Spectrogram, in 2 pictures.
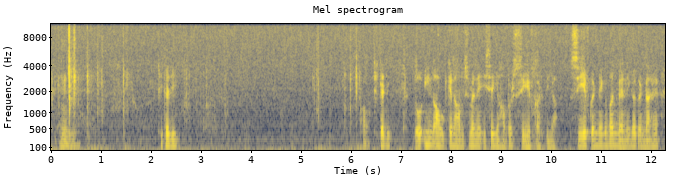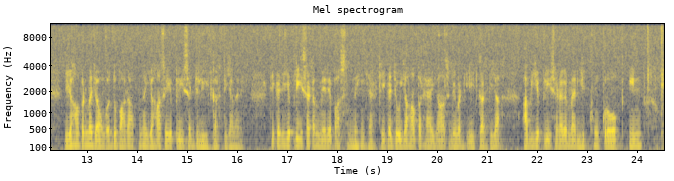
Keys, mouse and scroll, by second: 0.0-1.4 typing, 2.8 BackSpace, 5.2-6.6 typing, 7.7-8.3 drag, 13.3 right click, 15.3 click, 20.0 click, 20.2 Delete, 21.7-22.4 drag, 24.3-24.5 typing.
